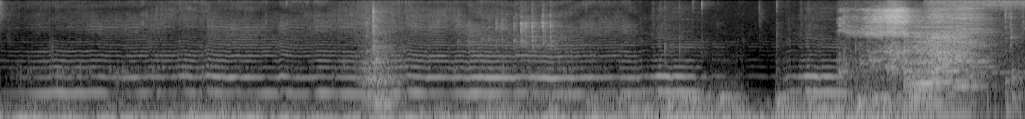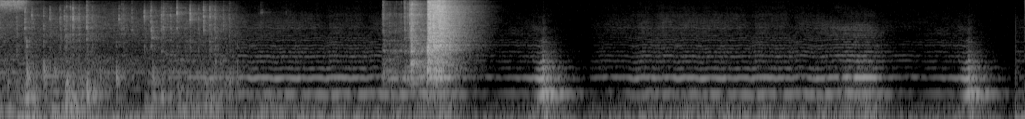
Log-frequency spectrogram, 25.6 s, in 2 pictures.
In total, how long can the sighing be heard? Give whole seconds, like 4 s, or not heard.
2 s.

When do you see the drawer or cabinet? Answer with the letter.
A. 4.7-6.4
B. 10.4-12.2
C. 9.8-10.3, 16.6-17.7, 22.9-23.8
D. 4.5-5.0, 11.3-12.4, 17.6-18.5
D.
